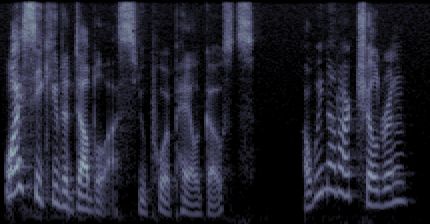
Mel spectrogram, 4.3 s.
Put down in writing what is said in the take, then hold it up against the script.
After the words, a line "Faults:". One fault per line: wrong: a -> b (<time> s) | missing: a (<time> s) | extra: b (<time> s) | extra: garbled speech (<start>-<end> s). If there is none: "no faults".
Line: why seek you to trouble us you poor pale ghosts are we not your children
why seek you to double us you poor pale ghosts are we not our children
Faults:
wrong: trouble -> double (0.7 s)
wrong: your -> our (3.4 s)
